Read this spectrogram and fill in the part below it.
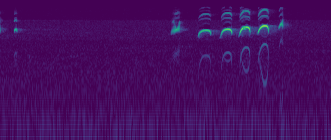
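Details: Crowned Slaty Flycatcher in Argentina: a single sharp high chip, then after a pause a quick run of five thin, high, arched whistled notes that rise slightly in pitch, in a quiet setting.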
